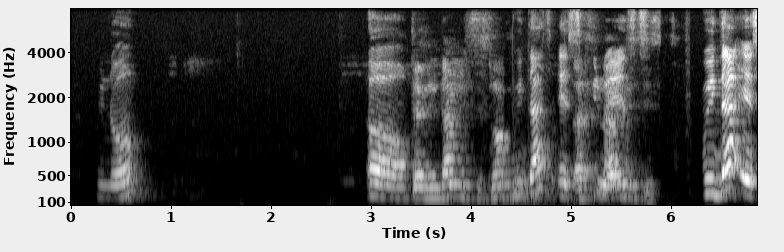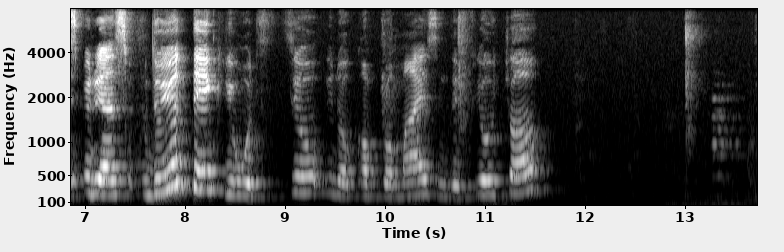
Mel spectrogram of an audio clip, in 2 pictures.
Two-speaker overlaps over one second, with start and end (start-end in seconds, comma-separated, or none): 4.4-5.8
